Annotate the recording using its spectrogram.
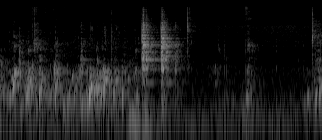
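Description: Soda being slurped and bubbled through a straw in a glass of foamy soda, with a few sharp clicks mixed in; it stops about two and a half seconds in.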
